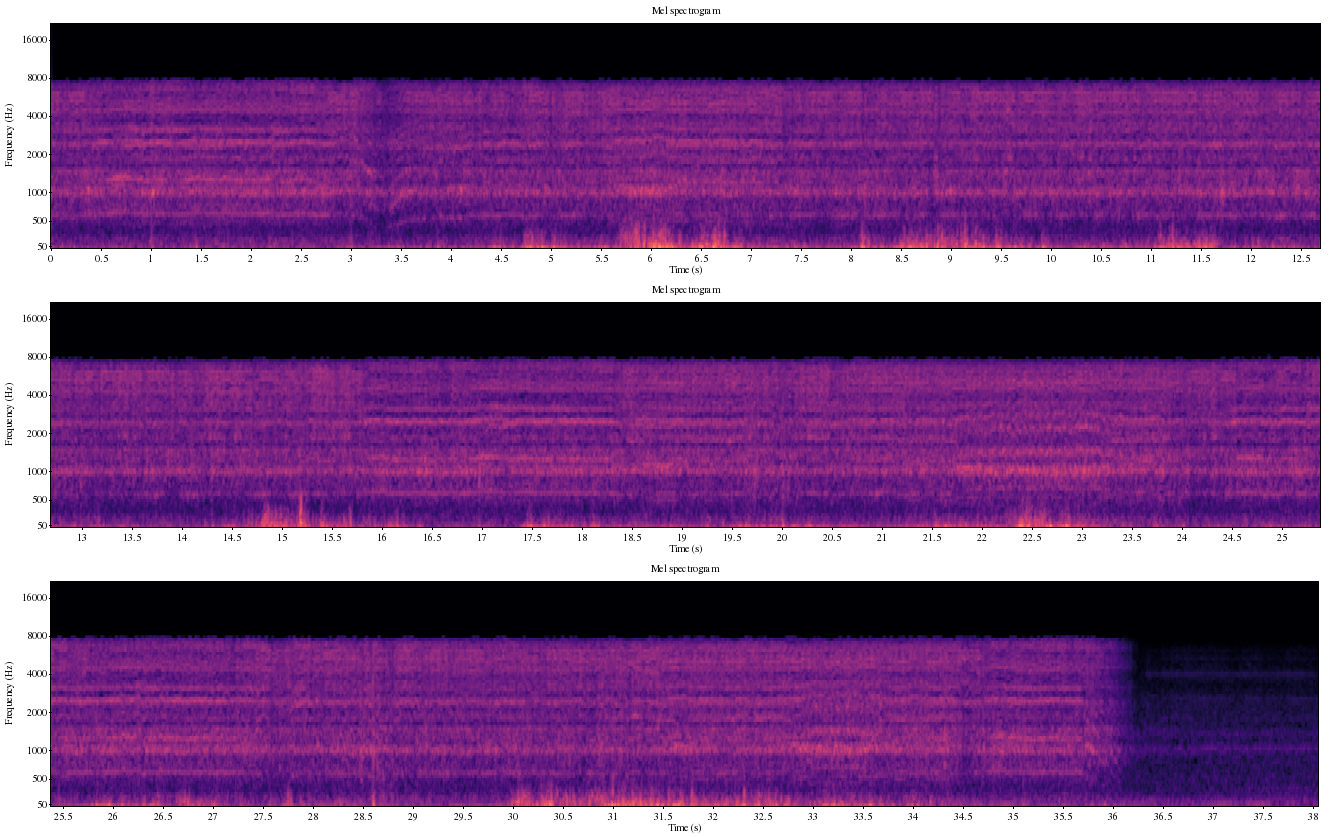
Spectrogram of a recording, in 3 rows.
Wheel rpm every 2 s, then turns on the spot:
160, 150, 150, 160, 160, 160, 160, 160, 160, 160, 160, 160, 160, 160, 160, 160, 160, 150, 30.
none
